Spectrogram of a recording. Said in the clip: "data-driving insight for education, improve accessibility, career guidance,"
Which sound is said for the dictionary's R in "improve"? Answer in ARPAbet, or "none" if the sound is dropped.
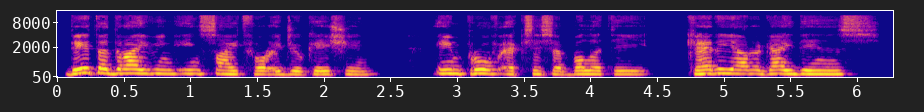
R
